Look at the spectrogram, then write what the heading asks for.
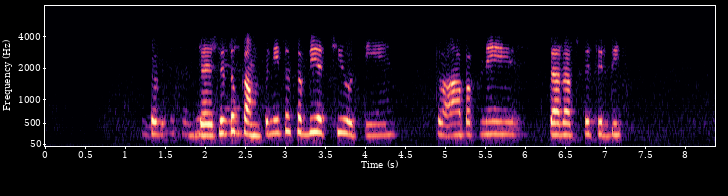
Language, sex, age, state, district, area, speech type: Hindi, female, 18-30, Madhya Pradesh, Chhindwara, urban, conversation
